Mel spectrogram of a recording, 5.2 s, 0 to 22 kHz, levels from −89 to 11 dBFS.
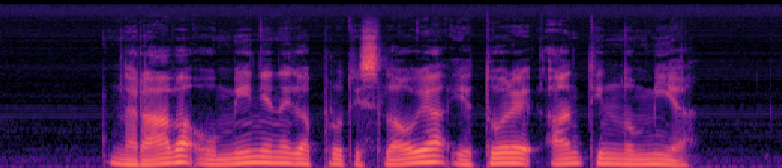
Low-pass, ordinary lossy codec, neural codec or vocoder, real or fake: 19.8 kHz; none; none; real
